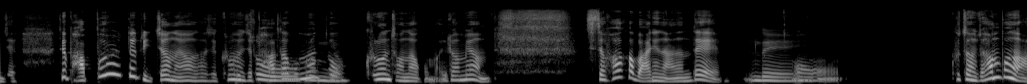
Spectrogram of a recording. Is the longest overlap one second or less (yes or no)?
no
